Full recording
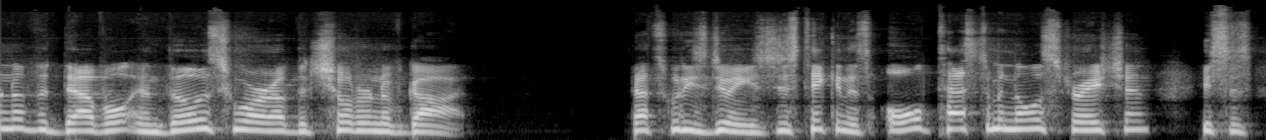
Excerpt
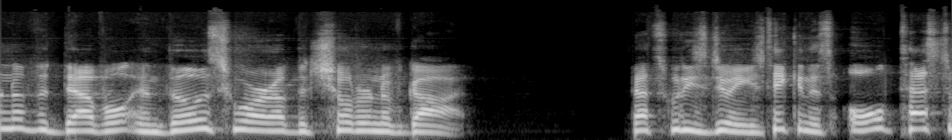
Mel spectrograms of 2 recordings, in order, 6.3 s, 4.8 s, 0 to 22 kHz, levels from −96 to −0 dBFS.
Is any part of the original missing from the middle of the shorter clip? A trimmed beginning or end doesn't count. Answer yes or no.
yes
